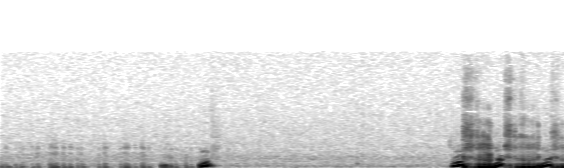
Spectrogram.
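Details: Dog making funny sounds in its sleep: faint muffled puffs, one rising squeak, a silent stretch, then a loud closing outburst of wavering whines and yelps.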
